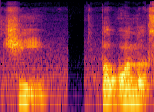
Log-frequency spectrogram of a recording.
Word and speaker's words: qi: and then you'll see chi and they're both pronounced qi but one looks like key because it's a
